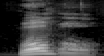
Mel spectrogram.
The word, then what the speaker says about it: Woll: Deborah Ann Woll, I think is how you say her name. – Woll.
